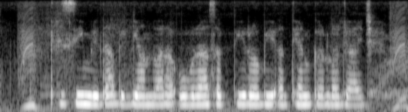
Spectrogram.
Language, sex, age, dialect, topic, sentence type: Maithili, female, 18-24, Angika, agriculture, statement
